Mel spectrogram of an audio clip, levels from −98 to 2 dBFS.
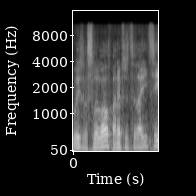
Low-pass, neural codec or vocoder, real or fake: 10.8 kHz; codec, 16 kHz in and 24 kHz out, 0.6 kbps, FocalCodec, streaming, 4096 codes; fake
